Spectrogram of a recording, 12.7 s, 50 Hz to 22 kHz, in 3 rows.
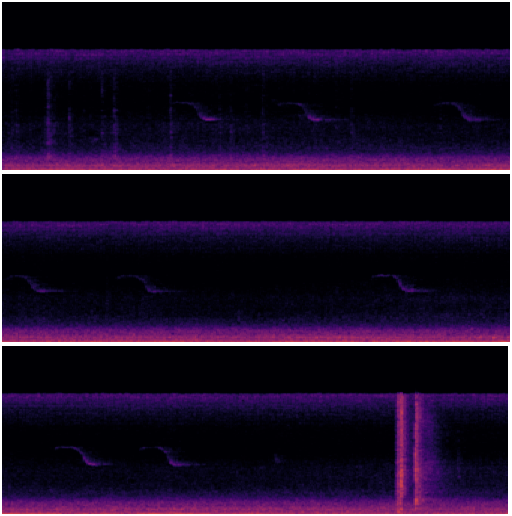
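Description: A slingshot with Snipersling .5 bands shot once, near the end: two sharp cracks close together as the bands release. Under it runs a steady low rumble, with a repeated high falling chirp.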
